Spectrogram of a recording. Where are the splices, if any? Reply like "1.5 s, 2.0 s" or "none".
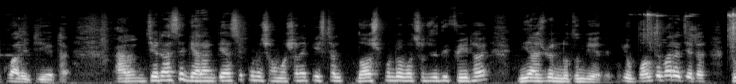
6.1 s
